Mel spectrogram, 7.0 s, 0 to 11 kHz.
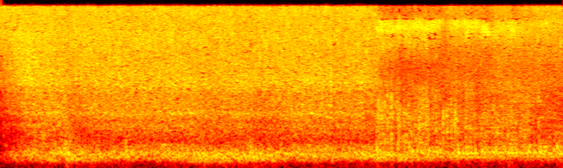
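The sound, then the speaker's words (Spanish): Steady, heavy rain hisses throughout while deep thunder rumbles continuously underneath, loud, with the texture of the downpour shifting partway through: a strong storm with intense lightning in Extremadura, Spain, on a Saturday night, dropping 20 to 30 liters per square meter. No voices are heard. “Fuertes tormentas con intenso aparato eléctrico y que arrojaban entre 20 y 30 litros por metro cuadrado en apenas unas horas en diferentes zonas de la región y entre la madrugada del sábado al domingo en diferentes comarcas.”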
